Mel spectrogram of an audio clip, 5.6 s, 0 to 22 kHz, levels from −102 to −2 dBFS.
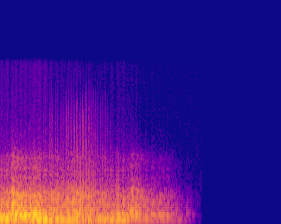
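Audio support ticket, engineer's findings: No faults found on this everyday-sound recording; call path working normally, top end rolled off above 8 kHz, which fits a low-bitrate call codec.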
